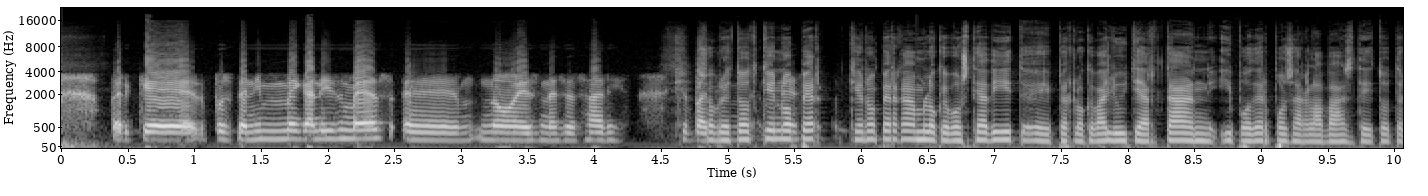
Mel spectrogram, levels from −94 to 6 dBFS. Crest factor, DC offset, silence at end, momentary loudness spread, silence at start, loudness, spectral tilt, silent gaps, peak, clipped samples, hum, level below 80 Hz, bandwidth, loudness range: 14 dB; 0.3%; 0 s; 9 LU; 0 s; -17 LUFS; -5 dB/octave; none; -2 dBFS; under 0.1%; none; -40 dBFS; 14 kHz; 5 LU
